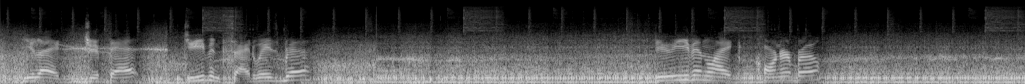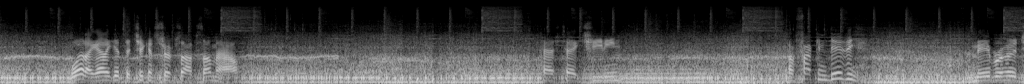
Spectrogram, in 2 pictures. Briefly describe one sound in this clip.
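A motorcycle engine hums steadily at speed, rising and falling with the throttle.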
